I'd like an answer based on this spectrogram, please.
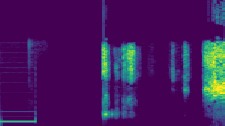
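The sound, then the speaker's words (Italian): A telephone line tone on a call that goes unanswered: a single steady mid-pitched tone, cut short near the start, followed by brief bursts of voice. “Ecco, suona libero, ma nessuno risponde.”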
